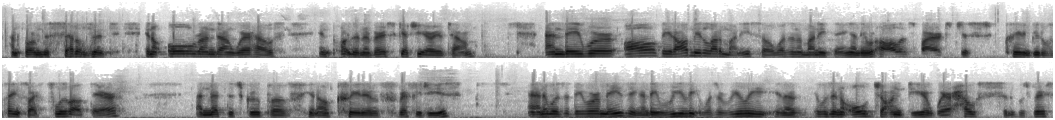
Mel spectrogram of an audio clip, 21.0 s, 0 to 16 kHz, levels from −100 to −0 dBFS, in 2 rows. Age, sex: 40-59, male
